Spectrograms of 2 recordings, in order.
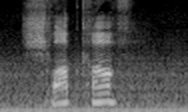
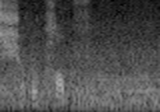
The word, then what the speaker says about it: Schoellkopf: elevator shaft of the Schellkopf Power Station number 3. I believe I mispronounced the name. I think it's Schoellkopf Power Station.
